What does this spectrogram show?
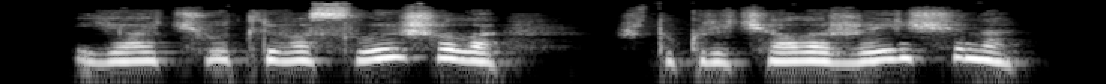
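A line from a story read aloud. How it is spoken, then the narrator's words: Whispered. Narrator (Russian): прошептала Яшка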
